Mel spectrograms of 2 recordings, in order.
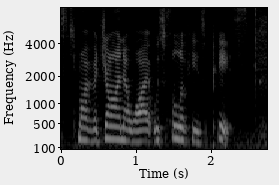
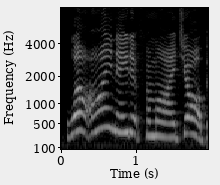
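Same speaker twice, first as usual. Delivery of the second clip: firm, slow and louder, higher; insistent; 6 semitones higher, 6 dB louder, slower than usual. Retold or imitated. Patient arguing with the pathologist, slow and insistent. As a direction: dig in and argue the point. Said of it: "we're having this argument".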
